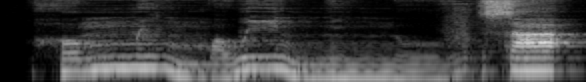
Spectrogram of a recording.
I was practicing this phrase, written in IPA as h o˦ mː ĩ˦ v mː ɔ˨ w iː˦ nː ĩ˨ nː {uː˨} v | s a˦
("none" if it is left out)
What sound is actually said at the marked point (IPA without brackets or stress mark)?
uː˨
